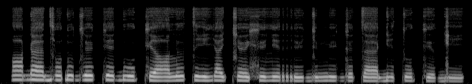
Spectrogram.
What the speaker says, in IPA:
ɑɠæ djoɗudlø keɠu kʲɑ lɯti jæcø xʲɯlʲery dymy ɡøtæ ɠitukʲɯ ɡi

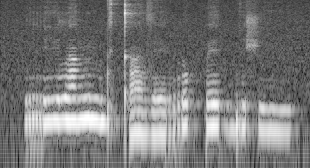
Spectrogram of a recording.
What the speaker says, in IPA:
riː˦ lã˦ŋũ˦ŋdɪ˨ kʼã˨zeː˨ro˦ k͡peː˦ɡ͡bi˦ ʃiː˦

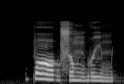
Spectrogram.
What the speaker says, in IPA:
pɔːɡsom ɡʷim

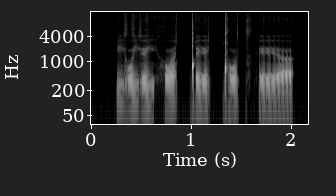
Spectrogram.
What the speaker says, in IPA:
jojejhoɐ̯ǃe ǃot͡sʼeɐ̯

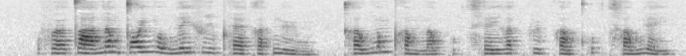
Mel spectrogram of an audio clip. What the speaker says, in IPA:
fœː˨˧t̪aː˨˥n ɐ˨˧mt̪ɔː˥jŋo˨˧w n̪e˥jfiː˧pʰɛː˨ kɐ˨˥t̚ŋyː˨˩m | kʰɐ˨˥wŋɐ˥mpʰɐ˨˩m n̪ɐ˨wkʷɪ˧k̚t͡sʰe˧j lɐ˥k̚ fyː˨˥p̚hɐ˨˥w kʷʰɐ˥k̚ t͡sʰɐ˨˥wŋe˨˧j

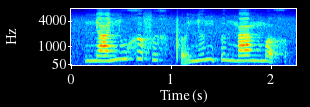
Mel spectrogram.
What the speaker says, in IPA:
ɲa ɲuxəfɨx pʼə̰ɲ ɨŋʔɨ ŋaŋmʌx

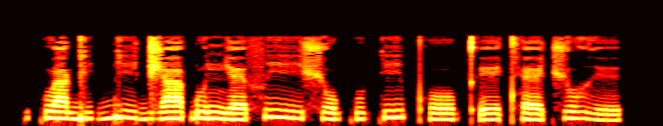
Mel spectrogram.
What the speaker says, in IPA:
kʷa˨ ɡi˨ɡ͡bi˦˨ d͡ʒa˦ɓʊ˦ɲɛ˨ fiː˦˨ʃo˨kʷɪ˨ki˦ pʰoː˨ kʼe˨tʰɛ˨t͡ʃʊ˦ɣɪ˨

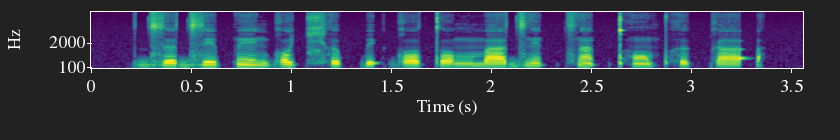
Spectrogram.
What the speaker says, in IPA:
d͡zə˧d͡ze˦pẽ˥˧ɡɔ˦ t͡ɕʰə˨p̚ e˨ʔɡɔ˦t̪ɔ˧ŋma˧ d͡zẽ˦t̚t͡sã˦t̚pʰɔ̃˧pʰə˨˩ ka˨ʔ

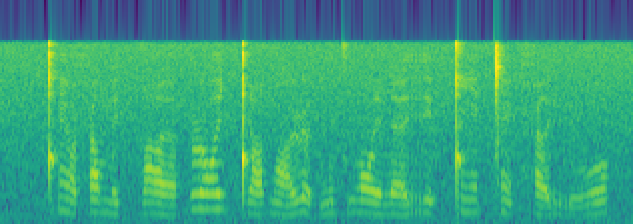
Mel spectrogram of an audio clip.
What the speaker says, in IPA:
ǃʰẽ˥˩o̯ħɒ˦me˩˥tʲdˤɜ˧˩ | ɭɔ˦e̯ ǃi˨˩˦dˤɛ̃˨˩˦e̯ɭɘ˥˩ʔŋo˦tʲ ɦɔ˧˩e̯lɛ˨˩˦rʲe˦ʔ ǃĩ˦e̯ǀẽ˥˩ʔħɜ˨˩˦rʲu˩˥o̯

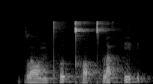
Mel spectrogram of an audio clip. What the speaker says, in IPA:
plɔː˩˦m pʰu˦˥ʔ kʰɔ˨˩ʔkʰwa˦˥p̚ ʔi˥˩ʔ

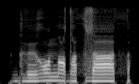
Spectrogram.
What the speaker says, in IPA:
ɡʱøɣɔnadˤoθ zaθ

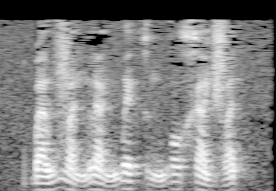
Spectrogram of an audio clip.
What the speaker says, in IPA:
ɓa˧˥w va˨˩˦nla˨˩˦ŋwɛ˧ kə˨˩˦ŋwɔ˧˥ xa˨˩jva˦˥t̚

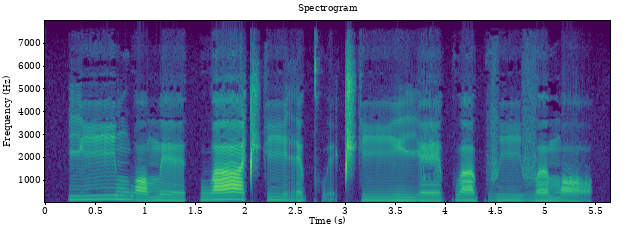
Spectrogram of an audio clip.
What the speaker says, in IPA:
jiːmwɔ mɪ | wɐːt͡ʃʼiːrɪkʷʰḛ t͡ʃʼiːjeːkʷɐːkʷviː vəmɔ

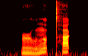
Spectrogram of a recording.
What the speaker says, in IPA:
ɹu˨˩˨no˦˥t̚t̪ʰa˦˥k̚

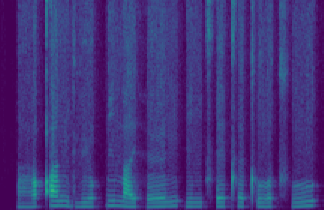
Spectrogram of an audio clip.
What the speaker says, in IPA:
a̤o̯ qʼɛnɡʱyo̯ k͡pimae̯høn | int͡sʼetʰɘtʼuo̯ t͡sʰu

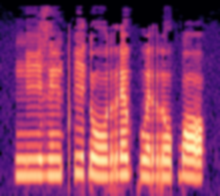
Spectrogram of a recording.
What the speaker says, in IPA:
ŋiː˨zĩ˨pʰi˦ ɗoː˨rɛ˦kʷɛ˨ro˨ ɓɔ˨

